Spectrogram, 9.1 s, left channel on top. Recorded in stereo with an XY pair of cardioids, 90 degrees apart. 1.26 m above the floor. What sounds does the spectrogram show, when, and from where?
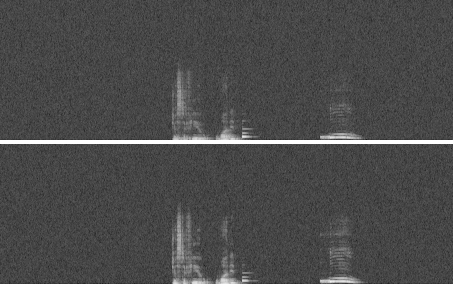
3.4 s a woman speaking: 55° right, 2 m
4.8 s dishes clattering: 20° left, 1.3 m
6.4 s a bird: 50° right, 1.9 m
